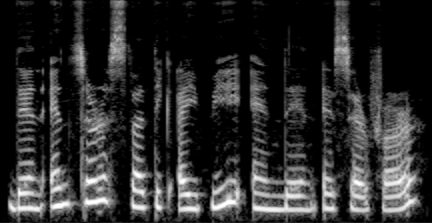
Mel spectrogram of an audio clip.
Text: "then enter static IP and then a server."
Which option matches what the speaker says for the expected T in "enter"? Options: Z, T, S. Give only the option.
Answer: S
